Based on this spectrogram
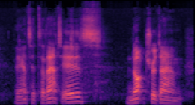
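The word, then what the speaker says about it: Notre-Dame: The answer to that is NRAAM. Don't say Notre Dame in French. It's uh NRAAM meaning our lady.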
